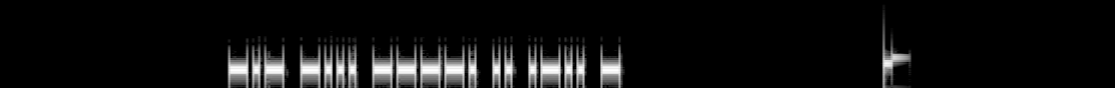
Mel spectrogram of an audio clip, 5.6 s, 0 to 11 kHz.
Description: Morse code, heard as a keyed tone, about 40 wpm, 700 Hz. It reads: KB9ILT
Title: NA SOTA Activator Callsigns 40wpm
